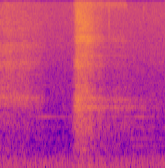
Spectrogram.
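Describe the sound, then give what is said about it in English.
A group takes a deep breath together on a count of three during a prayer, heard as one short, soft, breathy inhale rising briefly out of a quiet background. “So on the count of three, let's just take a deep breath and do that. One, two, three.”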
